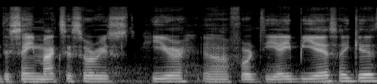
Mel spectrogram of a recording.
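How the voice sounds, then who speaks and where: A man of medium pitch with a non-native accent, fairly slow and monotone with flat intonation. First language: not English. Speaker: car DIY youtuber. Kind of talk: tutorial. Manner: hesitant, many fillers.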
